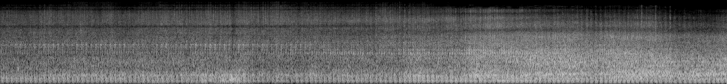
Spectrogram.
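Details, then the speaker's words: Yard Machines Gold Series (MTD) mower with swapped pre-cleaned carburetor, oil added to cylinder, mowing: uneven lumpy beat that sags under load; not running right, low compression. "I'll show you guys what this thing's doing and I'll give you guys a little bit of a mow too but just ain't running right"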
